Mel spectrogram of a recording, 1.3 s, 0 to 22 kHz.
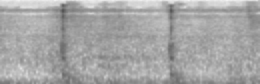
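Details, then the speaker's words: ShopTruck after switching from Turbosmart eGates to twin PowerGate 60 CO2-controlled wastegates via FuelTech boost controller, trans brake set at full throttle: sharp single clicks about every half second as the solenoid adds CO2 to the wastegates. Normal solenoid pulsing. "Full throttle. You see the light blinking? It's adding CO2 to the wastegate."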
